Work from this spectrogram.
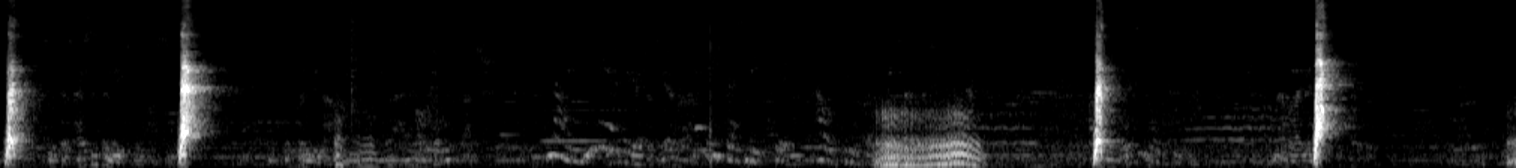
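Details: Chihuahua barking in four isolated sharp yaps with long quiet gaps, and a brief low rumbling, voice-like sound near the middle.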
